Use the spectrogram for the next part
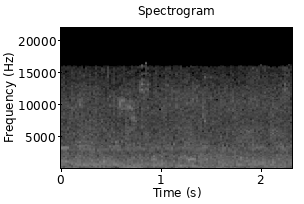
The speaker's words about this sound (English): I'll leave this one for a little bit longer just so you can hear the sort of fountain turning back into a washing machine or slow hand clap, whichever you think.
